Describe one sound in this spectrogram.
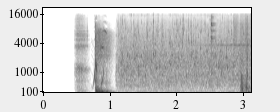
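A fountain splashes softly outdoors.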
